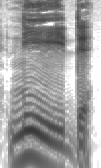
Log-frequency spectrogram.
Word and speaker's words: need: Y otra vez, estoy fijando con la pronunciación aquí, need, de, con la D, acabando con la D.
